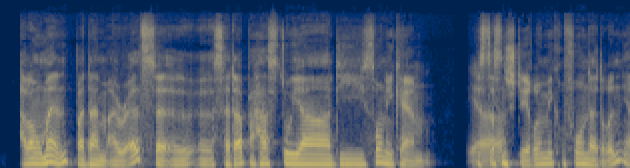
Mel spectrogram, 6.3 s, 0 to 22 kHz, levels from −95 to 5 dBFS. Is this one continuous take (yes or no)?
yes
